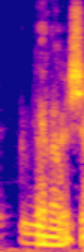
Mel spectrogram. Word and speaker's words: Gyökeres: Like all the stories about Osimhen and Tony and the Swedish guy who was at Coventry, Gyökeres, is that how you pronounce it? – Gyökeres, yeah.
